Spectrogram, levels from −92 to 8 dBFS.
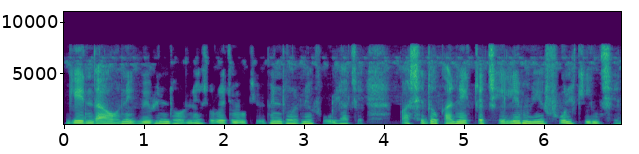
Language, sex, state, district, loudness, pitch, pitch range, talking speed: Bengali, female, West Bengal, North 24 Parganas, -22 LUFS, 155 Hz, 150-170 Hz, 130 wpm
